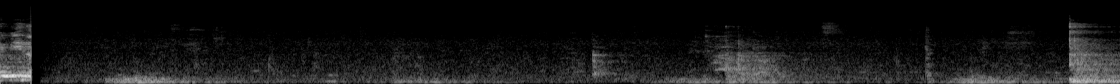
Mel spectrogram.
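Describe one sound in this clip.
A crowd of men murmurs and talks quietly.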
